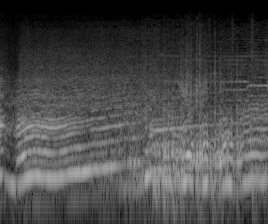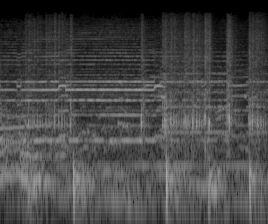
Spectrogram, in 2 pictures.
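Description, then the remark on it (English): A rally car drives past in Fermoy, North Cork, Ireland, during a rally weekend; its engine roars and revs hard, pitch climbing then holding in a loud sustained whine, with sharp gear changes and crackles toward the end, with no voices. “Still, the sound of a cloth squeaking on a windscreen is not the sound you'd expect to hear in rallying in Ireland. This is more of what you'd expect.”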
